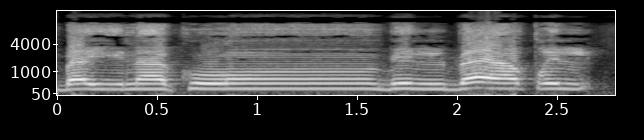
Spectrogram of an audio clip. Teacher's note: فأخفينا الميم الساكنة الأولى عند الباء من لفظ بينكم، والميم الساكنة الثانية بالباء من قوله بالباطل. ونلاحظ كيف رققنا الباء والألف وفخمنا الطاء، لا نقول بالباطل وإنما بالباطل بالباطل.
